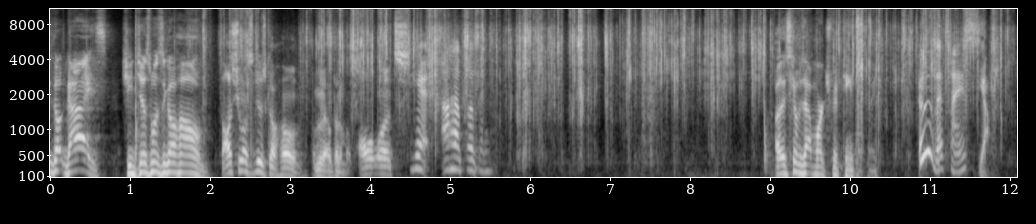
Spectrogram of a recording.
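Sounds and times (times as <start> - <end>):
plastic wrappers crinkling and tearing: 1.7 - 12.0.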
